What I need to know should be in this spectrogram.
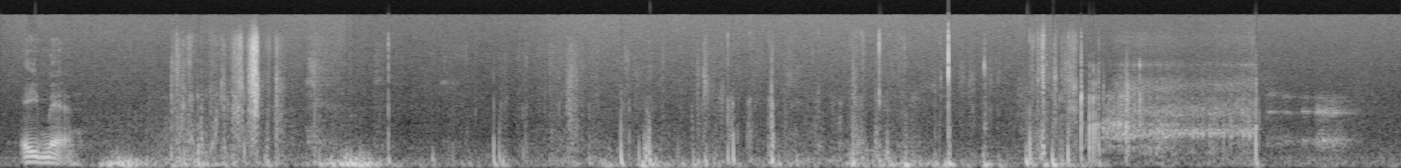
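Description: A microphone thumps and rustles as it is handled up close.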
